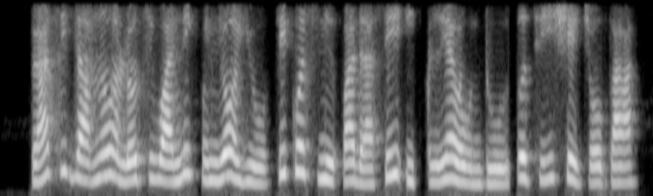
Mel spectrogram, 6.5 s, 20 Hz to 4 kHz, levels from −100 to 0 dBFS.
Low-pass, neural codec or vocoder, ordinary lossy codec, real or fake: 3.6 kHz; codec, 16 kHz in and 24 kHz out, 0.6 kbps, FocalCodec, streaming, 4096 codes; none; fake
